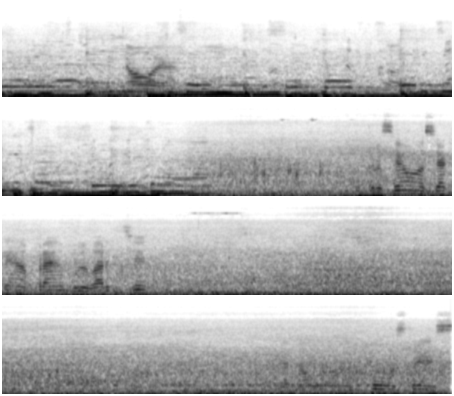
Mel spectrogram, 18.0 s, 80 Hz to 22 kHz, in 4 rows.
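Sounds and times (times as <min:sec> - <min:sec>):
cars driving past: 0:04.8 - 0:18.0
voices: 0:08.0 - 0:10.7, 0:16.0 - 0:18.0.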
